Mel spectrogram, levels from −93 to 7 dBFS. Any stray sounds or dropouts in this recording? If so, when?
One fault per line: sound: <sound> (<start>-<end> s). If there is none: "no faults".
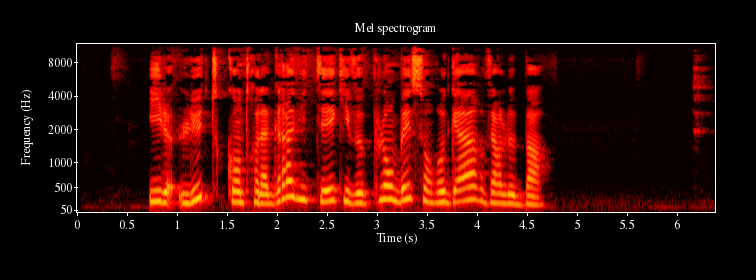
no faults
